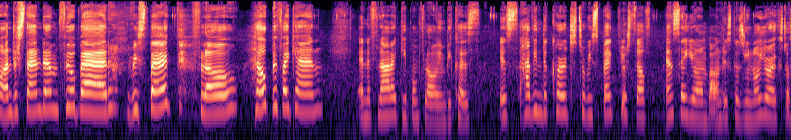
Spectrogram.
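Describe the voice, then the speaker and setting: High-voiced woman talking outdoors. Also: fairly bright tone, slight background noise. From El Salvador. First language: Spanish. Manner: earnest, rambling, swears freely, laughs often. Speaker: vlogger. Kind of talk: casual motivational monologue. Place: outdoors in nature.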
